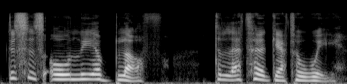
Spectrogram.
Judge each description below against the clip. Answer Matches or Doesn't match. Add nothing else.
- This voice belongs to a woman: Matches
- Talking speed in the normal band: Matches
